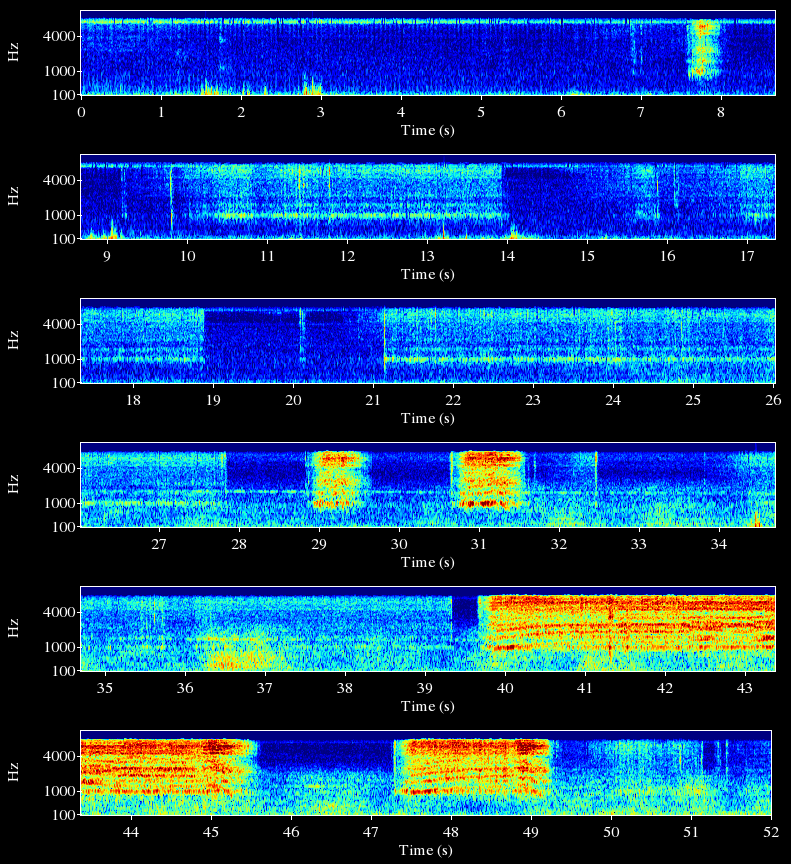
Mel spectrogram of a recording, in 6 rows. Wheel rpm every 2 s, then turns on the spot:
0, 0, 0, 0, 0, 20, 20, 0, 10, 10, 0, 20, 20, 20, 20, 30, 10, 10, 20, 20, 130, 160, 130, 20, 100, 20.
10-14 16-20 22-28 30-40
